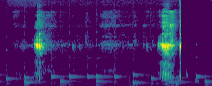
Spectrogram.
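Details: Pig sound used as a quiz question in a children's animal-sound game: two abrupt, rasping grunts roughly two seconds apart, heard over a cheerful looping tune.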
